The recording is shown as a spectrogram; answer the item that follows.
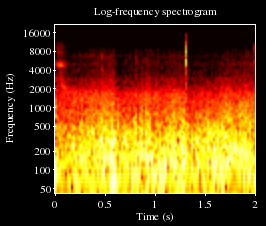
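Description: Wind and road noise rushing over a helmet-mounted microphone on a moving motorcycle, a steady rough noise with one brief tick about a second in.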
